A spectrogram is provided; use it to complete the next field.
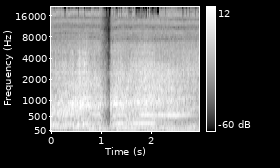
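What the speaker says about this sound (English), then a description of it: "I put my immersion blender in there. We'll get this blended up." An immersion blender whirs steadily at close range mixing hot process soap, cutting out briefly for an instant before resuming its continuous motor hum.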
